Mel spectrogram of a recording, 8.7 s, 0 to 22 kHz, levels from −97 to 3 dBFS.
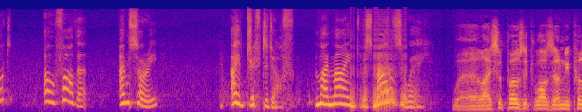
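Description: Comfort noise in place of the background runs from 2.77 to 3.25 s: for about 480 ms the real background, sitting about 37 dB below the loudest passages, gives way to a flat, featureless hiss about 5 dB quieter. The likely cause is discontinuous transmission, with the receiver synthesising filler noise during the pause.

A block size mismatch (padded) follows from 5.25 to 6.13 s. Each block arrives short and is topped up with zeros, so a tiny gap recurs and produces a buzz at about 91.9 Hz, while the audio plays at 0.919 times normal speed with its timbre intact.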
